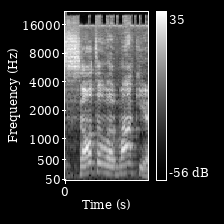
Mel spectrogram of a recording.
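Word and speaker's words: Saltalamacchia: I was like, "It's Salta La Macchio." I was like, "It's just like what it, you say it phonetically, really."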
